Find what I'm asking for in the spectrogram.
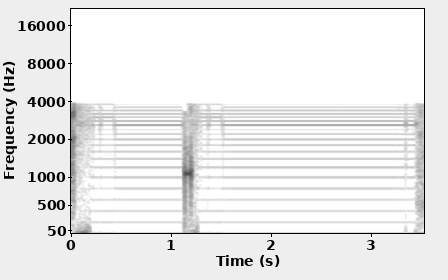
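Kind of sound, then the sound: signal or alarm, telephone keypad dialing tones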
